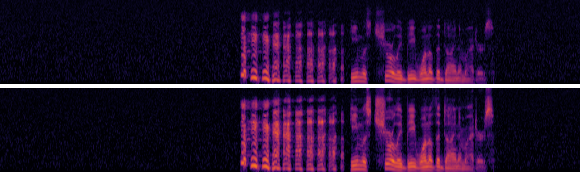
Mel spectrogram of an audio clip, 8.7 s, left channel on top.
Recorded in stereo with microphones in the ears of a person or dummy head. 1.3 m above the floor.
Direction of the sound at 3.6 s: 25° right (ahead or behind).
